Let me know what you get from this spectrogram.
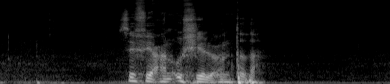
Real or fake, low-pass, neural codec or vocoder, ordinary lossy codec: fake; none; vocoder, 44.1 kHz, 128 mel bands every 256 samples, BigVGAN v2; none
